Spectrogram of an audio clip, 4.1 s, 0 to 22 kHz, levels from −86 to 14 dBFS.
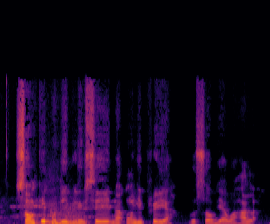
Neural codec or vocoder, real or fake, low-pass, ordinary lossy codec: autoencoder, 48 kHz, 128 numbers a frame, DAC-VAE, trained on Japanese speech; fake; 14.4 kHz; MP3, 64 kbps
